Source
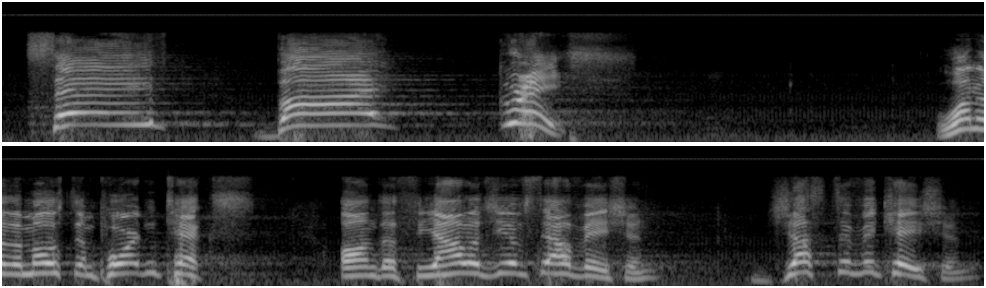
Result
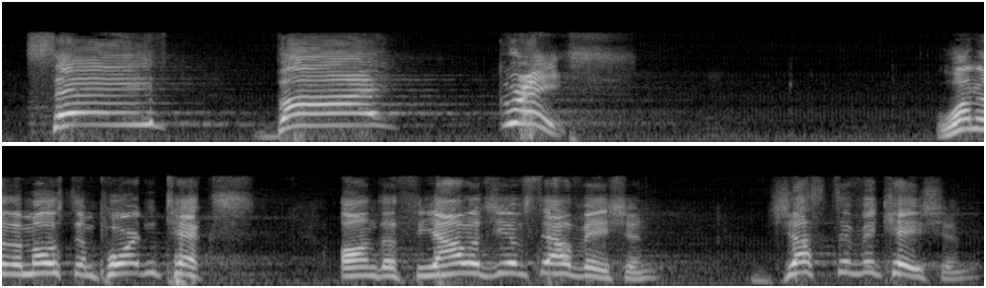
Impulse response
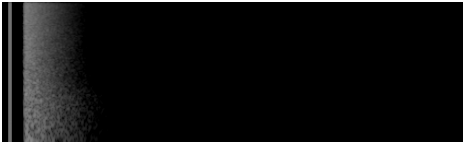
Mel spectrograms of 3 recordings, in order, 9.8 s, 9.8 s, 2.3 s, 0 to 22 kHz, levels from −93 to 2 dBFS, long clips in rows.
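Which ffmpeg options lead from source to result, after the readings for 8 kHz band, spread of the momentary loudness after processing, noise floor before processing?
+7.0 dB, 11 LU, -69 dBFS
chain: -af "aresample=22050,aresample=44100,volume=2.24"

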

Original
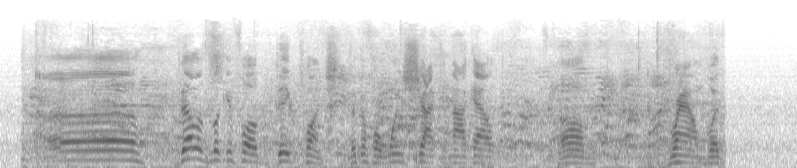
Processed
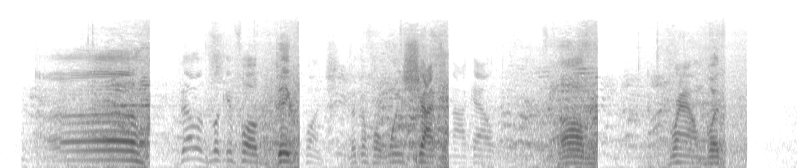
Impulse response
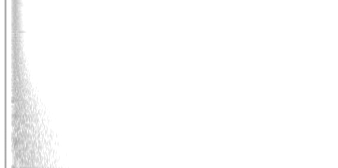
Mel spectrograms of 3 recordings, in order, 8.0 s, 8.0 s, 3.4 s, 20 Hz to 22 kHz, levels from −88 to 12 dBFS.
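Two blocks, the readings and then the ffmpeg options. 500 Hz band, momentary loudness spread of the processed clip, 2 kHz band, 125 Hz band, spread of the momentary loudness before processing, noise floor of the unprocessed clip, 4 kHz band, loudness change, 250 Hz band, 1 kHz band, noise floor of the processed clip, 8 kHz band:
-1.5 dB, 21 LU, -2.5 dB, -2.0 dB, 9 LU, -57 dBFS, -2.5 dB, -0.5 dB, -1.0 dB, -3.0 dB, -79 dBFS, -2.0 dB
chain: -af "aeval=exprs='val(0)*pow(10,-35*if(lt(mod(-0.67*n/s,1),2*abs(-0.67)/1000),1-mod(-0.67*n/s,1)/(2*abs(-0.67)/1000),(mod(-0.67*n/s,1)-2*abs(-0.67)/1000)/(1-2*abs(-0.67)/1000))/20)':c=same,volume=2.37"

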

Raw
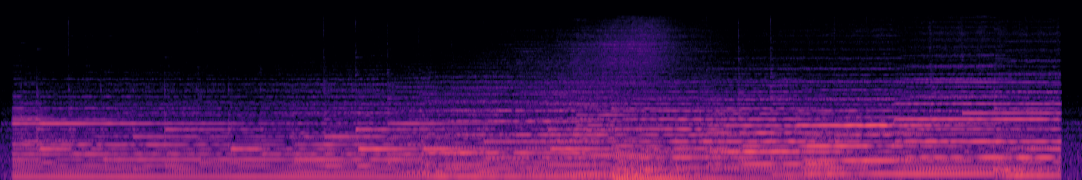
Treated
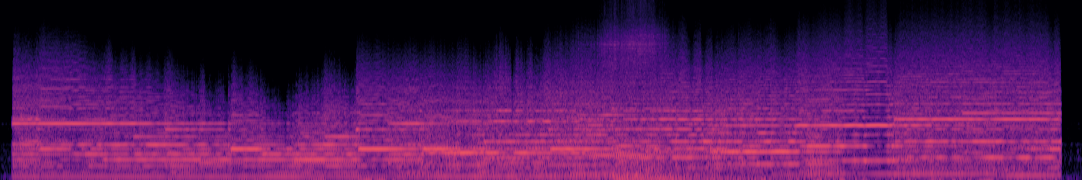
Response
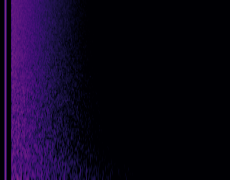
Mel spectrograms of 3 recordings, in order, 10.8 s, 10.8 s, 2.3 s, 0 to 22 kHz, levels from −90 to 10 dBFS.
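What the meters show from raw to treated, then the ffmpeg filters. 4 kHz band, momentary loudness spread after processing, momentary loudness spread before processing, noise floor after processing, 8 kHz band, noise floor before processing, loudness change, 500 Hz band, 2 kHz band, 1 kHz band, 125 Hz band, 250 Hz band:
+10.0 dB, 4 LU, 10 LU, -36 dBFS, +9.0 dB, -40 dBFS, +2.5 dB, +3.0 dB, +5.0 dB, +2.0 dB, -6.5 dB, -1.0 dB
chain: -filter_complex "[0:a]equalizer=f=160:t=o:w=0.67:g=-9,equalizer=f=400:t=o:w=0.67:g=-3,equalizer=f=1000:t=o:w=0.67:g=-9,equalizer=f=2500:t=o:w=0.67:g=-4,equalizer=f=10000:t=o:w=0.67:g=8,anlmdn=0.1,asplit=2[s0][s1];[s1]highpass=f=720:p=1,volume=31.6,asoftclip=type=tanh:threshold=0.0841[s2];[s0][s2]amix=inputs=2:normalize=0,lowpass=f=2800:p=1,volume=0.501,volume=0.75"

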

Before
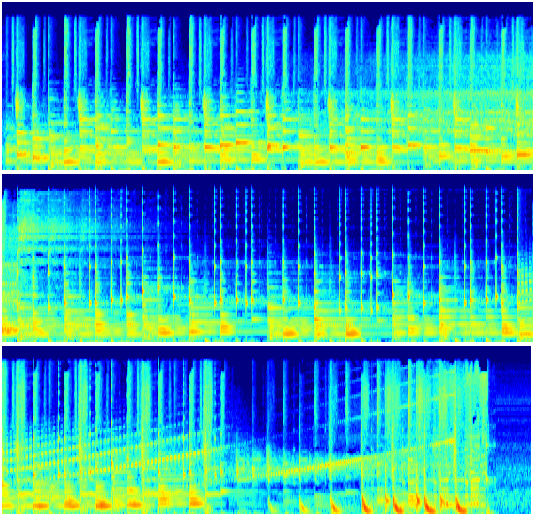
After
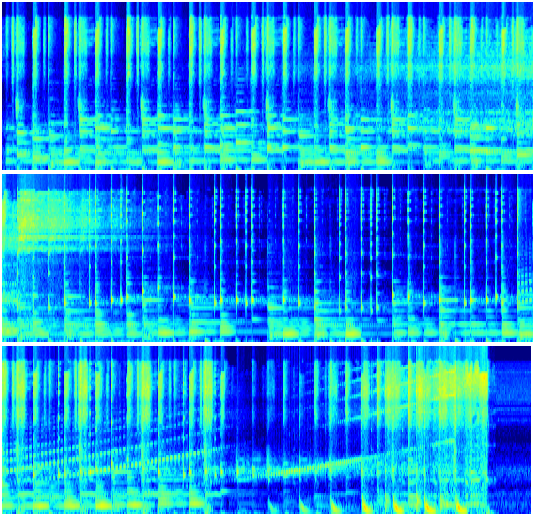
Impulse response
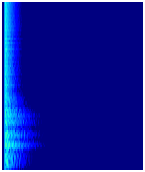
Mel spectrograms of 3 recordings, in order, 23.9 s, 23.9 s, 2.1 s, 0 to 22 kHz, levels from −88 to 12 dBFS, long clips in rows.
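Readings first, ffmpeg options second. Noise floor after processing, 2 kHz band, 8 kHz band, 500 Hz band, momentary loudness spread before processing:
-51 dBFS, -15.5 dB, +7.5 dB, -20.0 dB, 8 LU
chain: -af "equalizer=f=250:t=o:w=0.33:g=-9,equalizer=f=500:t=o:w=0.33:g=-11,equalizer=f=1000:t=o:w=0.33:g=7,equalizer=f=6300:t=o:w=0.33:g=-11,aexciter=amount=14.4:drive=6.5:freq=4200,acrusher=bits=4:mode=log:mix=0:aa=0.000001,volume=0.168"

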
